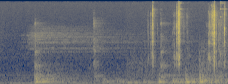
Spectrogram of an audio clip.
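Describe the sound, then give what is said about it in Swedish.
The shutter of an expensive German Robot-brand camera clicks, then clicks again a moment later, followed by a quick run of ratcheting clicks as the film advances, with no voices. “Det var en dyr tysk kamera av märket Robot som jag anförtrotts och en liten Minox som fick plats i mitt stövelskaft.”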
